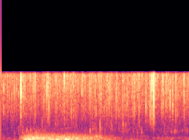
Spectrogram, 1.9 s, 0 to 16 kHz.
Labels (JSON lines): {"label": "biophony, growl", "recorder": "SoundTrap 500"}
